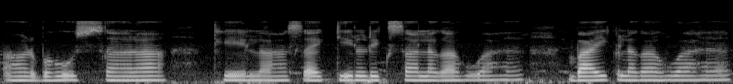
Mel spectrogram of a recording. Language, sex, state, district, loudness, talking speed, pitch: Hindi, female, Bihar, Katihar, -20 LUFS, 105 wpm, 190 Hz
